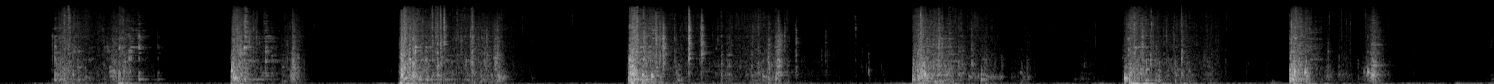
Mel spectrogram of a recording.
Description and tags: garbage bag plastic kick roll
recorded with Sony PCM-D50, Tascam DAP1 DAT with AT835 stereo mic, or Zoom H2
bag, garbage, kick, plastic, roll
